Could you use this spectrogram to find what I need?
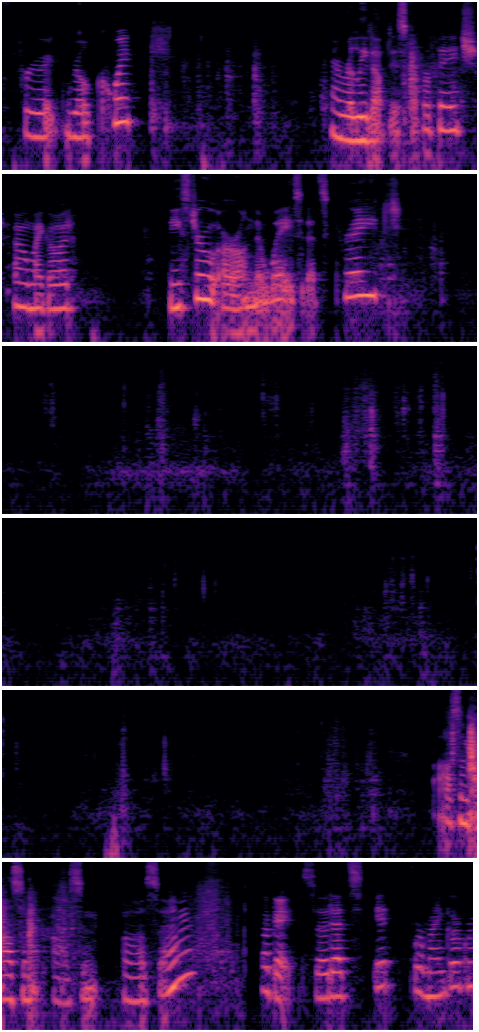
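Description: Plastic pages rustle and crinkle as they are turned.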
